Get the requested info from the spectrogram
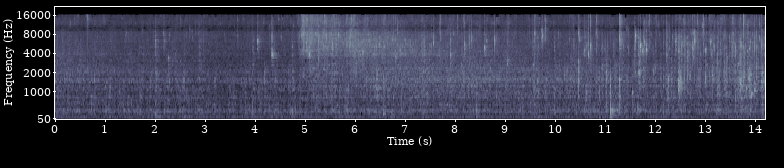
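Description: Battered chicken pieces frying in a pot of hot grease: a steady sizzling and bubbling. It grows louder about five seconds in and again near the end as more pieces are lowered into the oil.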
